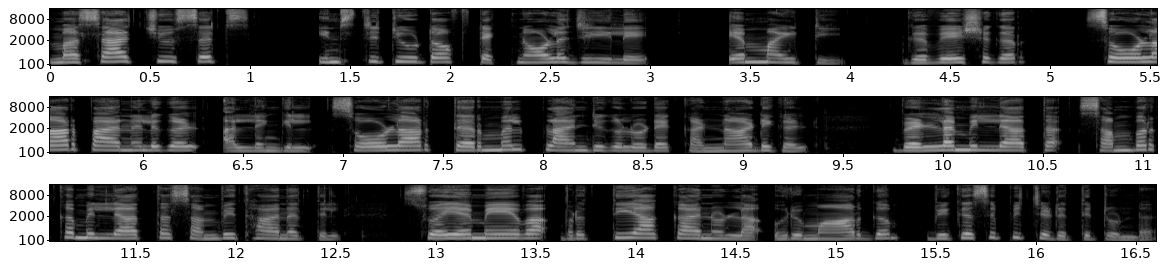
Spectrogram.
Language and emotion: Malayalam, neutral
